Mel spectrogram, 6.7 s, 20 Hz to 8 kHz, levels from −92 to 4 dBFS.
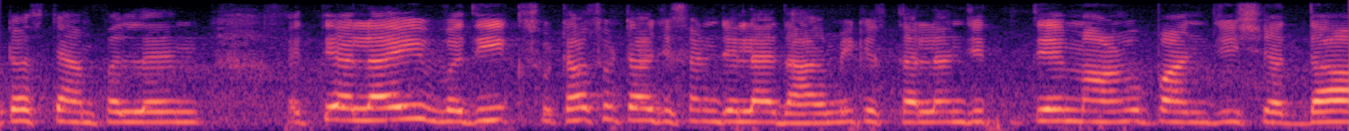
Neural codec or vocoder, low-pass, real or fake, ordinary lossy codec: none; 7.2 kHz; real; Opus, 64 kbps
